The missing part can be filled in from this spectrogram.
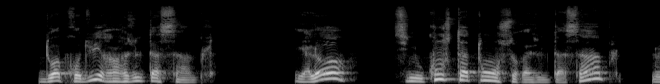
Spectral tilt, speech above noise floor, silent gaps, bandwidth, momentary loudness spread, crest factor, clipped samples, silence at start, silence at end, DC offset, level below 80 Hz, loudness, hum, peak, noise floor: -6.5 dB/octave; over 67 dB; 2.21-2.95 s, 3.60-3.95 s, 6.29-6.52 s; 16.5 kHz; 16 LU; 18 dB; under 0.1%; 0.4 s; 0 s; under 0.1%; -72 dBFS; -24 LUFS; none; -8 dBFS; under -90 dBFS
